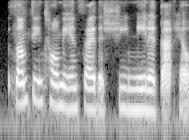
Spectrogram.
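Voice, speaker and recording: In a Spanish accent, the voice keeps a fairly even intonation on a very clean recording with a silent background and dry, close sound with no echo. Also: woman. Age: 30s. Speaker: guest. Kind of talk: casual chat. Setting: livestream. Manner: halting.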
